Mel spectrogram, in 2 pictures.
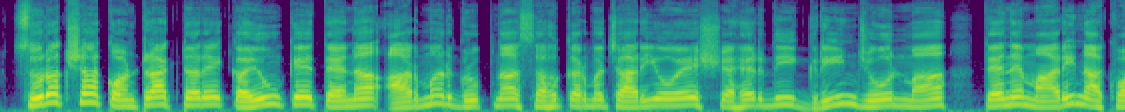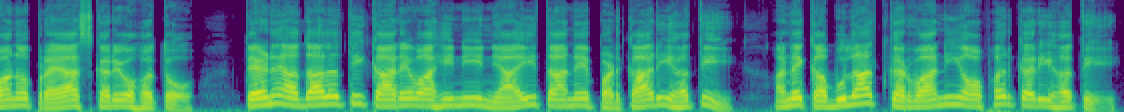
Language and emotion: Gujarati, neutral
